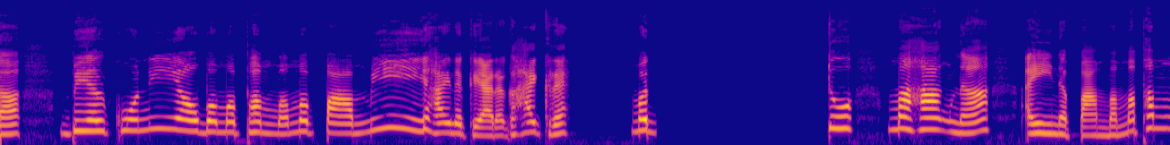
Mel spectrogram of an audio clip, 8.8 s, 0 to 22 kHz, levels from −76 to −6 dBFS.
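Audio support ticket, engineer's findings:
Playback stall, 4.91 to 6.22 s: speech cuts out mid-flow, roughly 1.3 s of dead silence, then resumes. Likely player buffer underrun or blocked audio thread; output starved until data or the thread returned.

Catch-up at higher speed, 6.22 s onward to clip end: speech runs at 1.1x, pitch raised about one and a half semitones. Player resampling its backlog to recover the time lost in the stall; speed and pitch rise together.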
